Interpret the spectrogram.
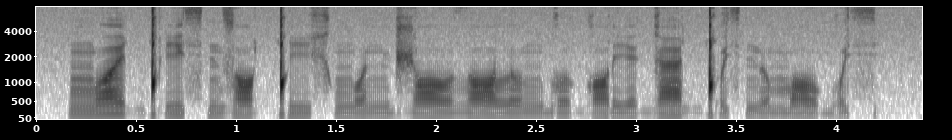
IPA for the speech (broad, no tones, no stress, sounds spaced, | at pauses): ŋʷ ʌ e̯ ǃʼ i sʲ n z ɔ ǃ i x ŋʷ ɪ n d͡ʒ ɔ o̯ ð ɔ l ʊ ŋ ɡ ʊ ɡ ɔ ɾ i e̯ ɡ æ ǃʼ ʊ sʲ n ʊ m ɔ o̯ ɡʷ ɪ sʲ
